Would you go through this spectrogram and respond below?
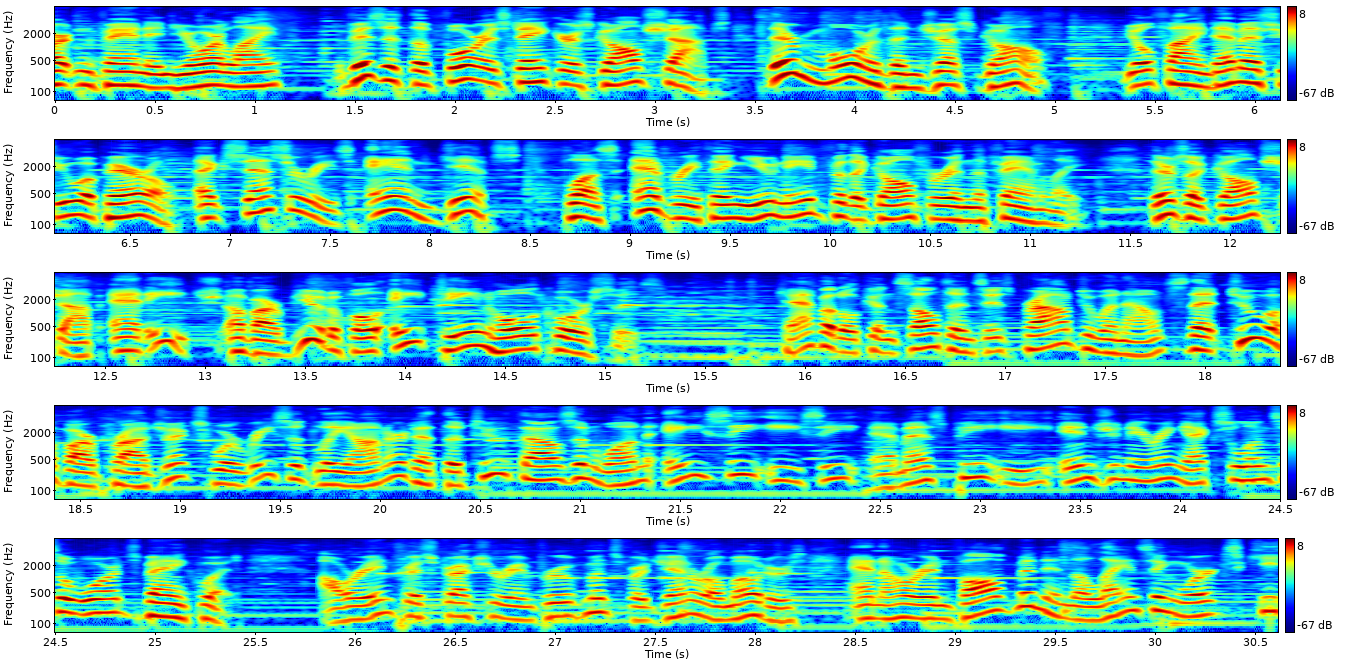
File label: male Hold Message, english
